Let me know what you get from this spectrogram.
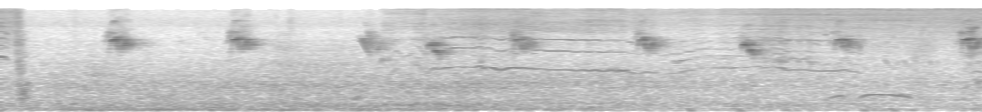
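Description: Birds chirping, a short high chirp about once a second, with a thin steady high note joining about three seconds in.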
